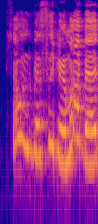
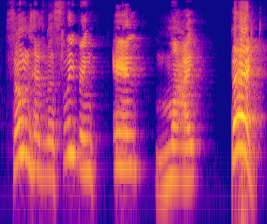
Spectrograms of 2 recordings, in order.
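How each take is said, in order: First: It is said in a wee little voice. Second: It is said in a great big voice.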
